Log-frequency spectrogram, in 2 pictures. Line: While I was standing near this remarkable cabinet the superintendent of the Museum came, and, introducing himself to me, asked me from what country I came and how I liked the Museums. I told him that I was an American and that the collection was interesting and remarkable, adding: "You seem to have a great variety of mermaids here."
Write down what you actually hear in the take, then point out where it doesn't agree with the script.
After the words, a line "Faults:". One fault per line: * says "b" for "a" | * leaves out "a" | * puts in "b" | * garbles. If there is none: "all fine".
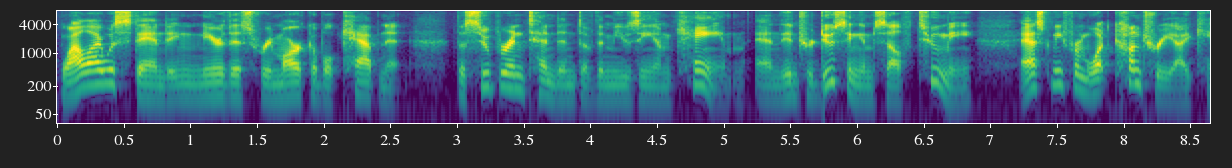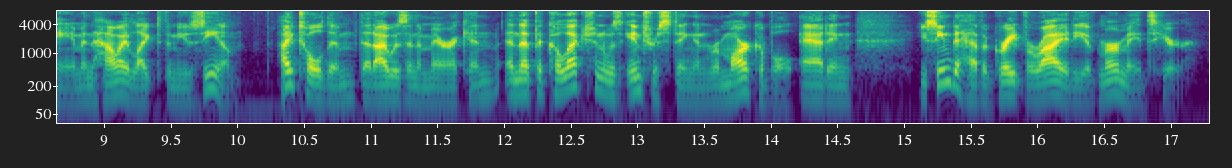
While I was standing near this remarkable cabinet the superintendent of the Museum came, and, introducing himself to me, asked me from what country I came and how I liked the Museum. I told him that I was an American and that the collection was interesting and remarkable, adding: "You seem to have a great variety of mermaids here."
Faults:
* says "Museum" for "Museums"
